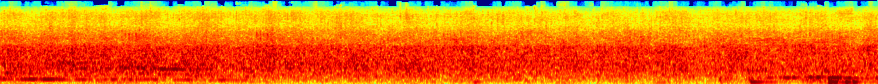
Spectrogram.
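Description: Loud, sustained applause from a crowd at a candidates' forum, steady clapping throughout with no voices standing out.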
